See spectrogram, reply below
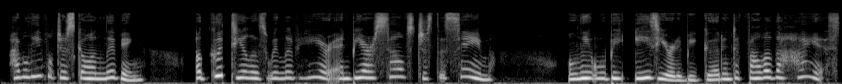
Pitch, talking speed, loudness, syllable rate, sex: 280 Hz, 215 wpm, -18 LUFS, 6.3 syllables/s, female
